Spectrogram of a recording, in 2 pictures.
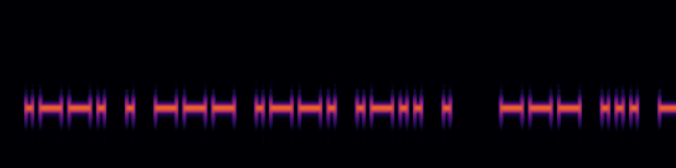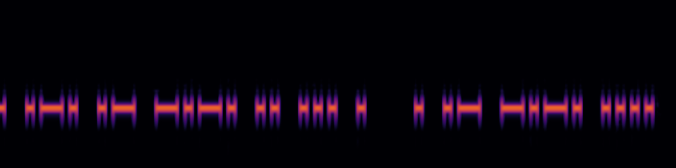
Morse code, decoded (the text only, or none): PEOPLE OSTRACISE EACH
